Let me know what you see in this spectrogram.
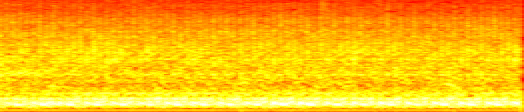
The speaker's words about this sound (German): Ja, das ist der Motor, ja. der noch nicht gedämpft ist.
